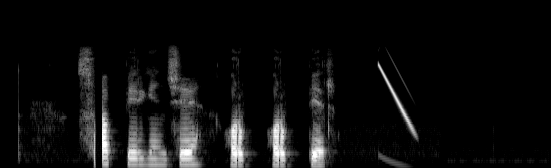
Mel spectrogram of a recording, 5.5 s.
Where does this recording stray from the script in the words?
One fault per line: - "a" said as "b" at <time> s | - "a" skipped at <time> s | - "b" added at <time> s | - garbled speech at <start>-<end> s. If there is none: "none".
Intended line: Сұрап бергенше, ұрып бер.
- "ұрып" added at 2.8 s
